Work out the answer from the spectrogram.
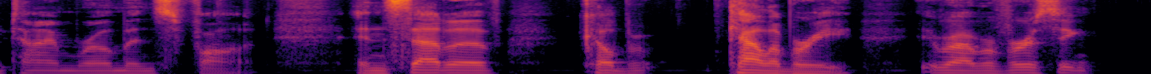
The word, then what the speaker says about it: Calibri: font over waste bro uh over wasteful uh caliber. Is that how you pronounce it? I never knew how to I always went with Calibri.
